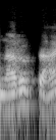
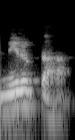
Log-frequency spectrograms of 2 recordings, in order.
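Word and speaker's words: निरुक्ताः: It is not Naruktaha, it is Niruktaha. Drashtarya. It is not Naruktaha, it is Niruktaha.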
